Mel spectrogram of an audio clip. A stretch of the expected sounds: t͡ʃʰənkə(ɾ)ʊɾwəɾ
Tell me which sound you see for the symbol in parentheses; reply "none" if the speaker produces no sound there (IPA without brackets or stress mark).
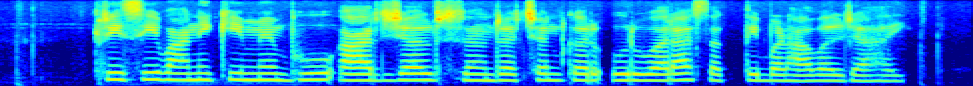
ɾ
